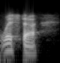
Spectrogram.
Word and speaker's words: Worcester: And, uh, yeah, pronounce, you know, to the rest of the country, Worcester, but Wista as they pronounce it in the Boston area.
